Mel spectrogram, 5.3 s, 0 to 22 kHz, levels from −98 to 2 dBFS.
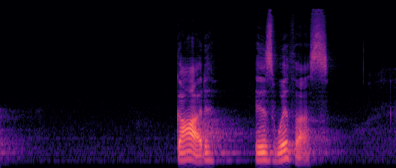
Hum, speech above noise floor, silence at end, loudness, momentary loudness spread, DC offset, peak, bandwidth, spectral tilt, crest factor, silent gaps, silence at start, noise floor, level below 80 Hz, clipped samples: none; 49 dB; 0.95 s; -31 LUFS; 18 LU; under 0.1%; -10 dBFS; 16.5 kHz; -5 dB/octave; 24 dB; none; 2.35 s; -79 dBFS; under -90 dBFS; under 0.1%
